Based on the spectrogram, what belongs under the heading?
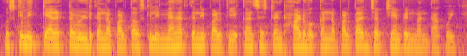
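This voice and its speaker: Fast-talking vocabulary teacher, man. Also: a little high, little pitch movement, dark tone. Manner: colloquial, joking, emphatic with vivid examples. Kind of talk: exam coaching lesson.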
